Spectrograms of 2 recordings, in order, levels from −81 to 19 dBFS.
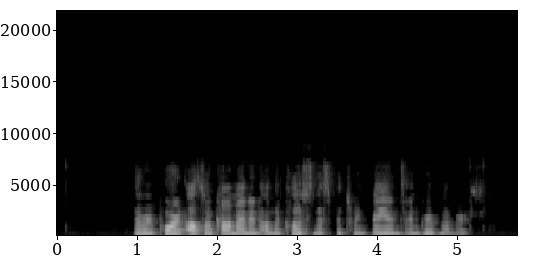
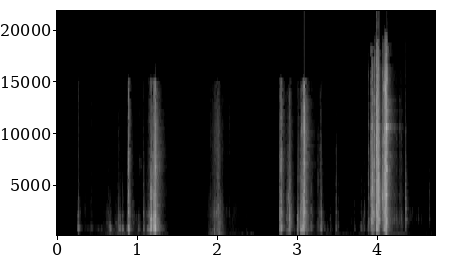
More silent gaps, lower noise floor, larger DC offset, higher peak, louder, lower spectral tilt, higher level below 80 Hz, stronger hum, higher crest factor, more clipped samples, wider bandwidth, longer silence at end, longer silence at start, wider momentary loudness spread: second, none vs 1.45-1.84 s, 2.48-2.77 s; first, -76 dBFS vs -60 dBFS; neither; about the same, -2 dBFS vs 0 dBFS; second, -23 LUFS vs -18 LUFS; first, -7.5 dB/octave vs 2 dB/octave; about the same, -54 dBFS vs -58 dBFS; neither; about the same, 22 dB vs 26 dB; neither; second, 7.4 kHz vs over 20 kHz; about the same, 0.65 s vs 0.55 s; second, 0.95 s vs 1.15 s; second, 16 LU vs 22 LU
